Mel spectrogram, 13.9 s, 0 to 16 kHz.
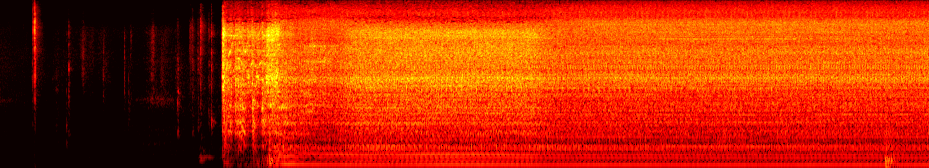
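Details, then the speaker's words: Nissan Altima after new ignition coils and spark plugs, which cured hesitation above 40 mph: clicks, brief crank, catches at once into a steady even idle with no misfire; normal start and idle. "Fired right up. Sounds good."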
